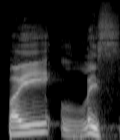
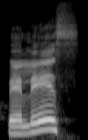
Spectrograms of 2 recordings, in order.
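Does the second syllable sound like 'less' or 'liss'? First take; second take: liss; less. First: The second syllable sounds like 'liss'. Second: The second syllable sounds like 'less'. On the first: The speaker calls it right. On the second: The speaker calls it wrong. "पैलेस या पैलिस?"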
